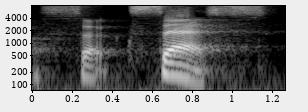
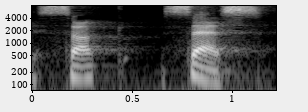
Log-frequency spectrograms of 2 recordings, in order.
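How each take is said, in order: First: "success" wrongly split as "su, ksess"; wrong syllable split demo. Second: "success" very slowly as "suk, sess"; correct syllable split. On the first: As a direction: show the mistake: K pushed onto the end of "success". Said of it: "et c'est pas success". (« success » mal découpé, K en seconde syllabe) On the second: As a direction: model "success", K closing the first syllable. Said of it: "Vous avez le K qui est rattaché à la première syllabe". (« success » découpé très lentement, « suk, sess ») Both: Shown as a demonstration.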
